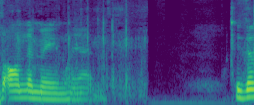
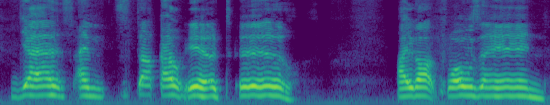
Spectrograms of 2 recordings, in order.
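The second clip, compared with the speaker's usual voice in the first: slow, high, plaintive; drawn-out pitiful voice; forlorn stranded engine; 5 semitones higher, much slower than usual. Acted. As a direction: complain helplessly, stretching the words. Stranded frozen engine answers.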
